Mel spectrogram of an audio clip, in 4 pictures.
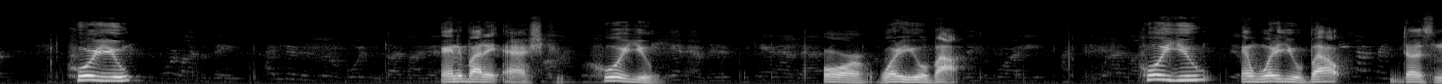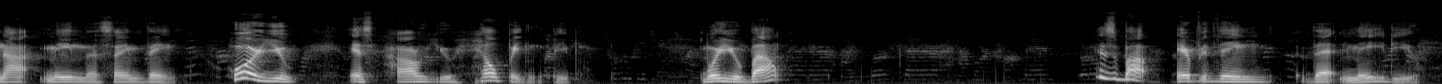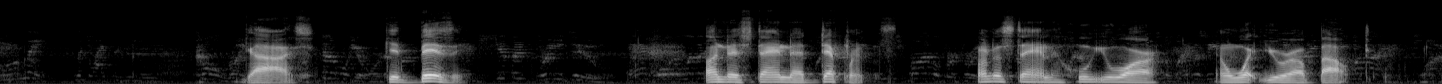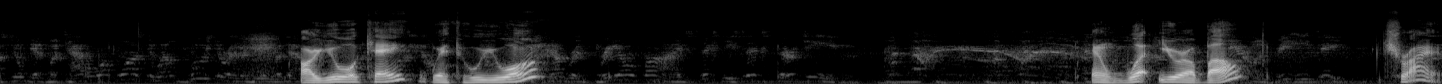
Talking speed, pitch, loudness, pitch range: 80 wpm, 120 Hz, -19 LUFS, 105-175 Hz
